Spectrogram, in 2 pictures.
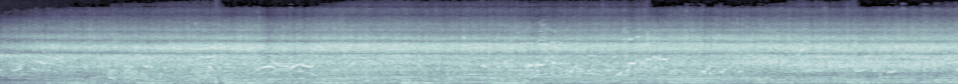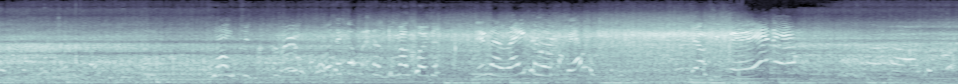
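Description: Water splashes steadily from a fountain into a pool.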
